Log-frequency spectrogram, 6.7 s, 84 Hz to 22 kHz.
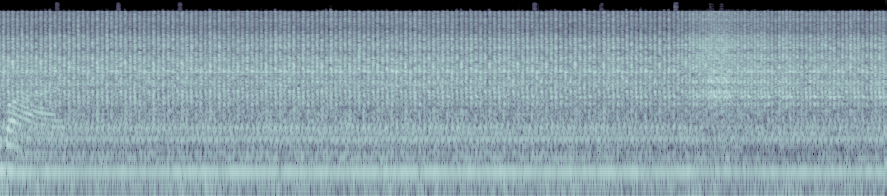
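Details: Stolen-recovered Volvo XC90, first start: loud, fast metallic clatter, about three or four knocks per second, over the idle; heavy knock from inside the engine, cause unknown.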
